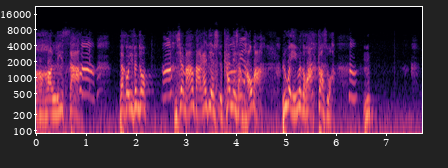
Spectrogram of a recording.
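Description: A woman speaks loudly and tearfully, close by.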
